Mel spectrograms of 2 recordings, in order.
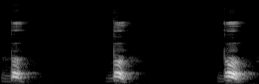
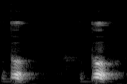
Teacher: you will notice that there is a vibration in your vocal cords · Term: voiced consonant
